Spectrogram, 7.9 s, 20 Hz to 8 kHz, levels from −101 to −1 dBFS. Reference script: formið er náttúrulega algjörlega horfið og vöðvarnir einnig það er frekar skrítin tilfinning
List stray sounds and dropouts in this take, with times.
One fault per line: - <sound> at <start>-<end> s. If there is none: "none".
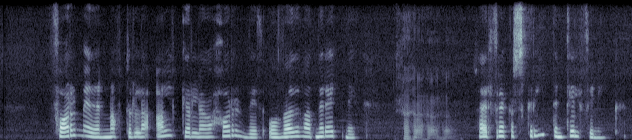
- laugh at 4.9-5.8 s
